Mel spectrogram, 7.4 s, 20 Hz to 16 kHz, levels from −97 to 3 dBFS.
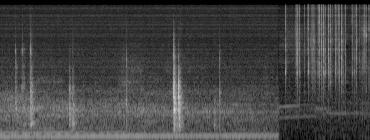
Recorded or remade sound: remade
